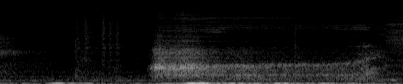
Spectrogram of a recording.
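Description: A man lets out one long, breathy exhale of about two and a half seconds, starting about a second and a half in.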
